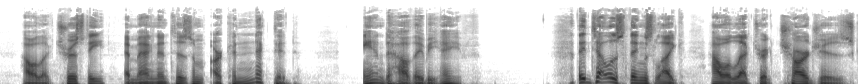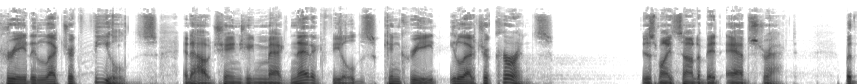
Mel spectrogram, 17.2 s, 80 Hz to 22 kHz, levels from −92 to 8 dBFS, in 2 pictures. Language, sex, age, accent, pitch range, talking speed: English, male, 50-69, American, 80-115 Hz, 130 wpm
